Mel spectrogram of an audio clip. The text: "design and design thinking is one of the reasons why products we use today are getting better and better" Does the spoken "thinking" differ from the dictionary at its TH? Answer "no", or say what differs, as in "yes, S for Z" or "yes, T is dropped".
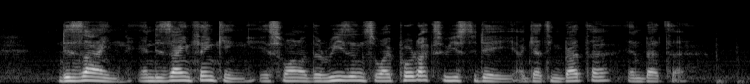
no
